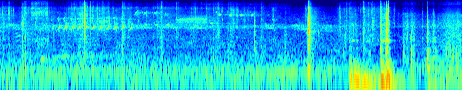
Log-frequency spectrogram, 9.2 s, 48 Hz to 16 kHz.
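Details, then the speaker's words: Fiido L3 e-bike rear brake after upgrade to Zoom DB-680 and Tektro E10.11: only tyre and frame rumble and stopping thunks, no squeal or pulsing, more stopping power than stock; quiet disc brake. "so as you can see that worked there's no pulsating no squeaks and it's got some stopping power more than the stock brakes"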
